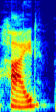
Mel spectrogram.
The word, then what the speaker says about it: Hejde: My last name is impossible to pronounce if you read it. So Hejde, that's it.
